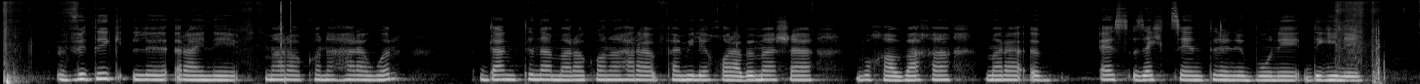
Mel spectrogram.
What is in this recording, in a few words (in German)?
kurdisch; Widdig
